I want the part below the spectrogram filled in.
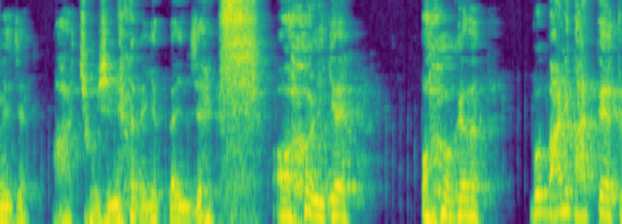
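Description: A male pastor preaching a conversational, storytelling sermon, animated and confessional, making jokes at his own expense. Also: fairly high pitch. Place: church sanctuary. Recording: echoey church room with faint background noise.

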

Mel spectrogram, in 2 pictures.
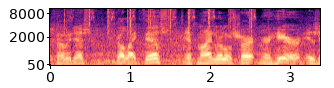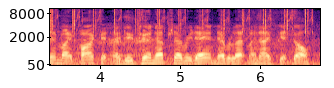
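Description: A middle-aged man giving a knife-sharpening sales demo at a gun show, talking in steady instructive patter and repeating simple tips. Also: on the high side, brisk. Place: busy indoor gun show hall. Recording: noisy crowded show floor. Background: crowd chatter.

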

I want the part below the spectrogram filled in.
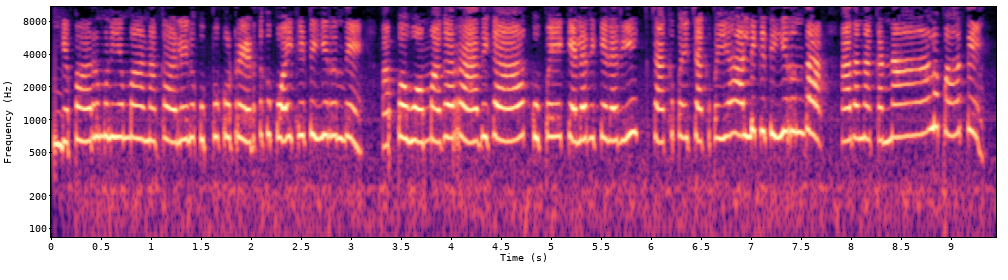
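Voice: very high voice, level tone, a little fast, few pauses. A voice actor playing a nosy, gossipy old village woman in a cartoon. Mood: telling. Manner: insistent, gossipy. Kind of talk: cartoon dub acting. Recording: loud background noise.

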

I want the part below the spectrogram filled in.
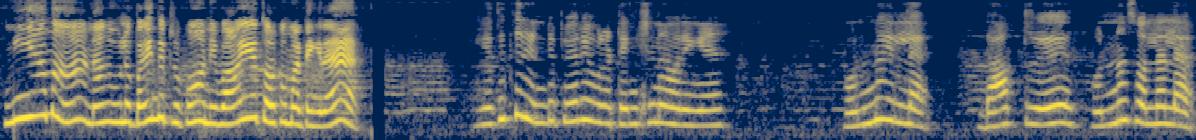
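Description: Someone voicing a squeaky fussing old granny. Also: a little fast, pauses often, fairly bright tone, slight background noise. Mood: scolding. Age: over 60. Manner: scolding, flustered, rambling. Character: fussing old great-grandmother, excitable. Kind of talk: cartoon voice acting.

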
